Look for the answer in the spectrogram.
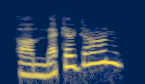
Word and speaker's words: Mechagon: The two zones are Nazjatar and Mechagon. Am I saying that right? – Yeah, Mechagon.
